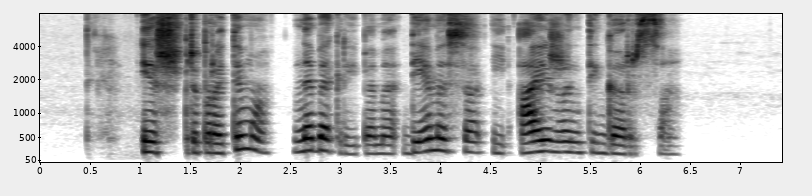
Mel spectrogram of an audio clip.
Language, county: Lithuanian, Vilnius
